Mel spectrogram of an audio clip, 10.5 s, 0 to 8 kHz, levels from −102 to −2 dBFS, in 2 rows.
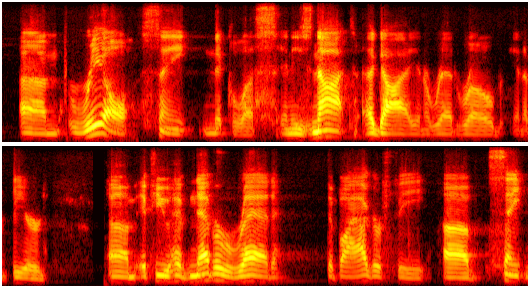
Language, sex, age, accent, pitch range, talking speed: English, male, 40-59, American, 95-115 Hz, 150 wpm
